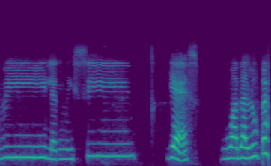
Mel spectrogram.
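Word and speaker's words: Guadeloupe: Yes, Guadalupe, how do you say that?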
